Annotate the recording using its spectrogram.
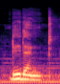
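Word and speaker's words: didn't: डिडंट। ठीक है, आप इसको डिडंट या डिंट भी पढ़ सकते हो। इसके 2 प्रोनाउंसिएशन है, एक तो डिडंट, दूसरा डिंट। रूल पर आते हैं सीधे।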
